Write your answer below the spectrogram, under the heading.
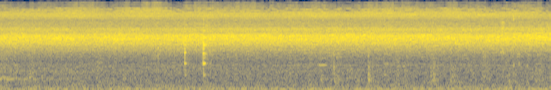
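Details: Many cicadas in a Japanese backyard sing together in a steady, high buzzing drone, with a few faint bird chirps, on a cool, overcast day as rain threatens.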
